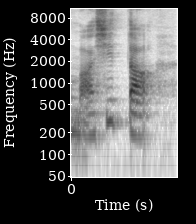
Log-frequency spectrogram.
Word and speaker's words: 맛있다: 원래 마디따의 원칙 발음은 마디따입니다. 있다는 확실한 뜻이 있기 때문에 맛이 끝소리를 디귿으로 교체한 뒤 연음되어야 합니다. 하지만 사람들이 계속해서 맛있다 라고 발음을 해서 국립국어원에서 허용 발음으로 추가한 것입니다.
